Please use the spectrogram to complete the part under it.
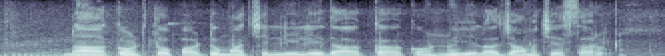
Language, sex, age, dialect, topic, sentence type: Telugu, male, 18-24, Southern, banking, question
